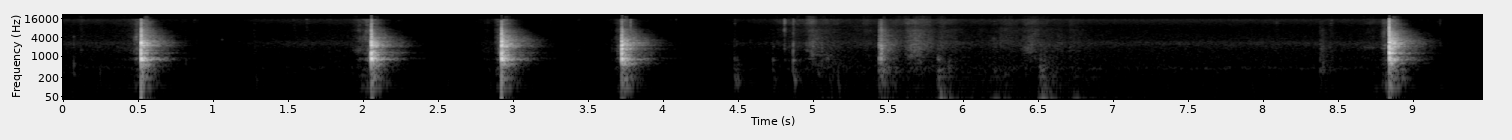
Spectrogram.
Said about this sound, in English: you're going to want your sharpest knife for this, as bananas can be a little bit tough, but you want to slice them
